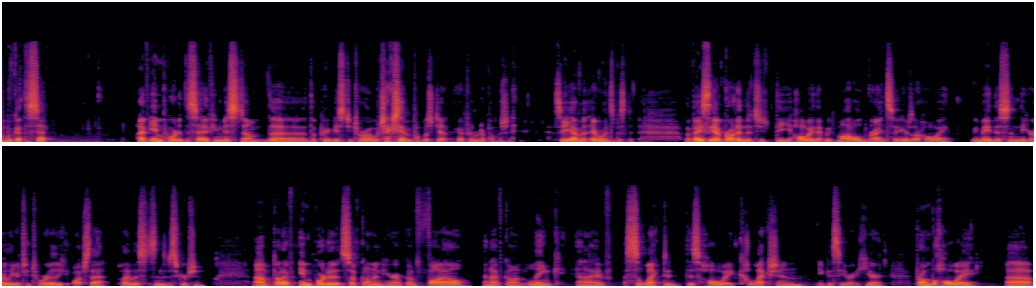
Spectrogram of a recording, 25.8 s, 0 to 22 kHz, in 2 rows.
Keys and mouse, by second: 8.9 click, 11.5 shift+middle click, 11.8 middle click, 12.6 middle click, 13.2 click, 14.1 shift+click, 17.1 click, 18.0 click, 21.3 middle click, 21.7 shift+middle click, 24.5 click.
